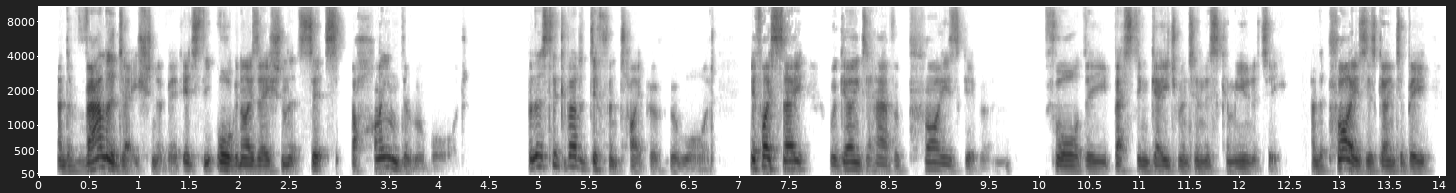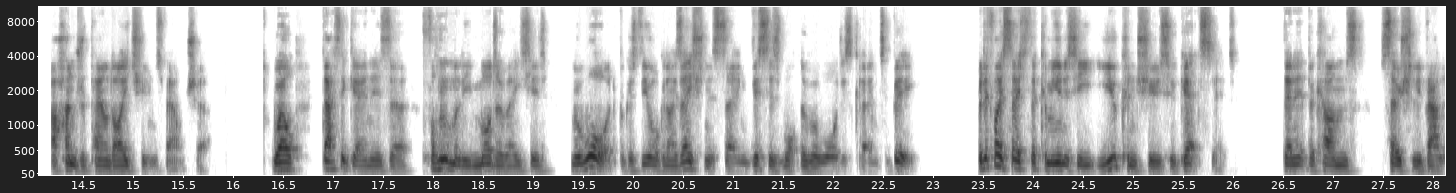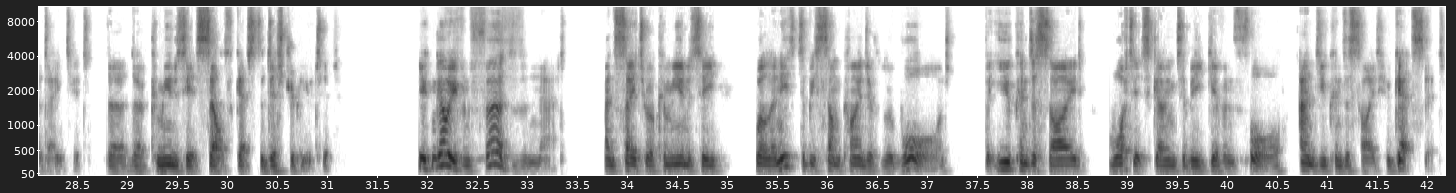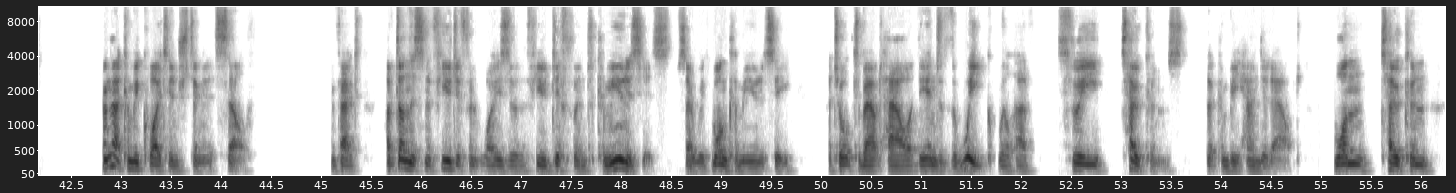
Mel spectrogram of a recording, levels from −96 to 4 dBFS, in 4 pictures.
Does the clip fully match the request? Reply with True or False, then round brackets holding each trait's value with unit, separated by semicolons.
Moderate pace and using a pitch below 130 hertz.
True (195 wpm; 120 Hz)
